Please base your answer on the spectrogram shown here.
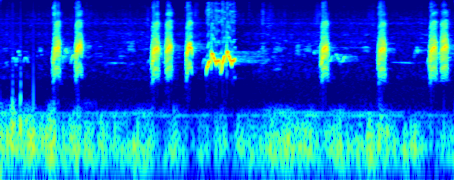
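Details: Sooty-headed bulbul singing actively to call a rival: spaced double chirps and a single rolling warbled phrase, over a continuous deep rumble.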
